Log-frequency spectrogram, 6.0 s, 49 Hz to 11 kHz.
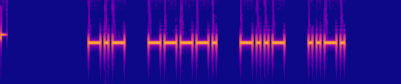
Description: Morse code, heard as a keyed tone, about 20 wpm, spaced as for 14 wpm, 700 Hz. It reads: K9XF
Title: USA Call Signs - 4 Characters - 2x Character Spacing - 20wpm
